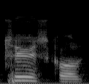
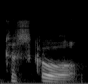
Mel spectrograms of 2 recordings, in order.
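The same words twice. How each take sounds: First: The word 'to' is full, like the number. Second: The word 'to' is short and unstressed. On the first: The speaker calls it wrong. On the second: The speaker calls it right.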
